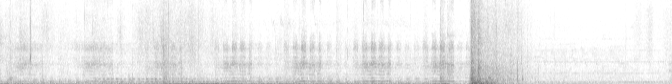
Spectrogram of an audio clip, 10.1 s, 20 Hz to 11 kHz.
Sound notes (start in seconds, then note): 0.6 music intensifies; 7.1 gun firing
